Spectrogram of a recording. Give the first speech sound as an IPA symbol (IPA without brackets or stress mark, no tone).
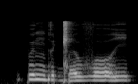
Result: p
